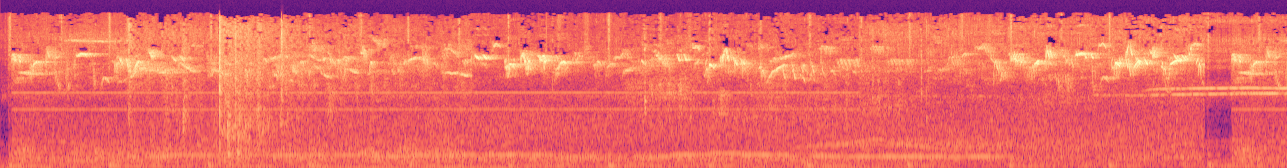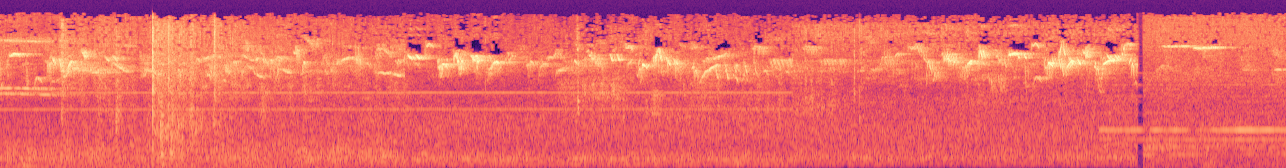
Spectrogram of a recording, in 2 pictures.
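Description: Small birds chirping and singing together, a dense, continuous run of quick high chirps.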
